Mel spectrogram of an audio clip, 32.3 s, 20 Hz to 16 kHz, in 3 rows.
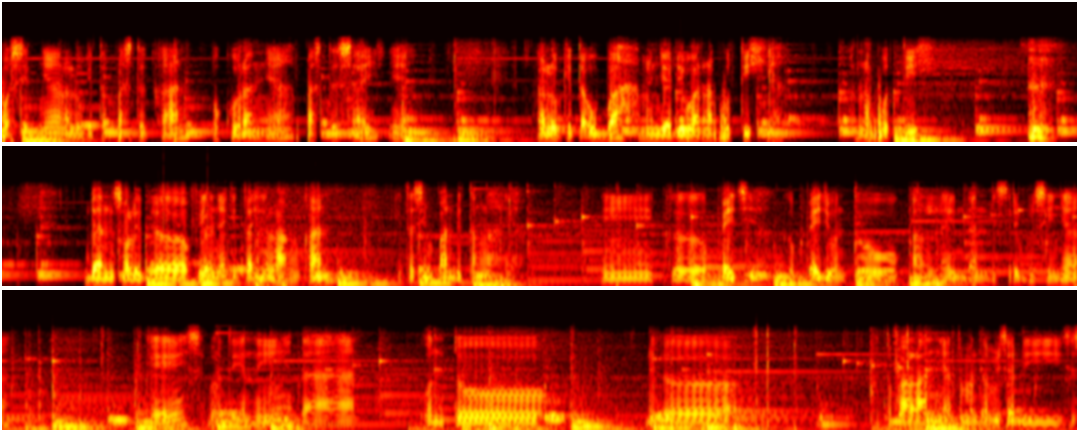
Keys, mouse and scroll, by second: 7.5 right click, 8.5-16.7 drag, 29.1-32.2 drag.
